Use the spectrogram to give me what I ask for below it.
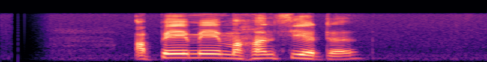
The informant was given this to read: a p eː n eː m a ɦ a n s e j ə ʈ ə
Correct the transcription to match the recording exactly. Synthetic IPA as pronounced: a p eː m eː m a ɦ a n s i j ə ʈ ə

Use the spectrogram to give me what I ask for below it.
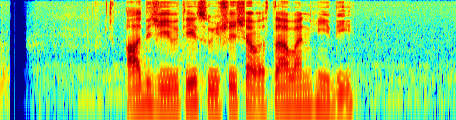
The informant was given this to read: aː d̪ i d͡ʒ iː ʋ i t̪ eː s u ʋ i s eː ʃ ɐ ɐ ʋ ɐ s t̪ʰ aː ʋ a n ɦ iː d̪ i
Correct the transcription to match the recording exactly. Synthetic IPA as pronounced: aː d̪ i d͡ʒ iː ʋ i t̪ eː s u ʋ i ʃ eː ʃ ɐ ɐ ʋ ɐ s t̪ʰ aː ʋ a n ɦ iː d̪ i

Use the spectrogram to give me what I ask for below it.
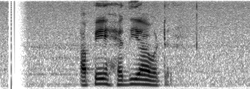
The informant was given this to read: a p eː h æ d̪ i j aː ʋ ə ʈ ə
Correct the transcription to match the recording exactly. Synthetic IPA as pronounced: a p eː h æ d̪ i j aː ʋ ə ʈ ə

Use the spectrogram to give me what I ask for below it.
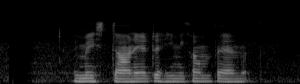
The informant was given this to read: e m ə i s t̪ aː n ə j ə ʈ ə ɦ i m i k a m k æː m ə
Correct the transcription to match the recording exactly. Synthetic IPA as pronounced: e m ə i s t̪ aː n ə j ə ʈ ə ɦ i m i k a m p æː m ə

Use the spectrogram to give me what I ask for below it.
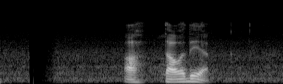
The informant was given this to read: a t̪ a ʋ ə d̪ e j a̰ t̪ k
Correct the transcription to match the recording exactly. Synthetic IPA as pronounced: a t̪ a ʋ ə d̪ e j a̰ k

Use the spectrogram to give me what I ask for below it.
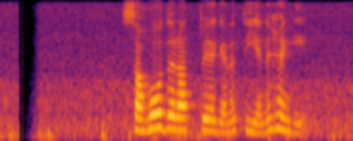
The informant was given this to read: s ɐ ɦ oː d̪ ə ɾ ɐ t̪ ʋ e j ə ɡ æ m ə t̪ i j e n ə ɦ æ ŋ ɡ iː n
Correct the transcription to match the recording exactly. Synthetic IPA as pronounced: s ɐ ɦ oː d̪ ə ɾ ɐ t̪ ʋ e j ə ɡ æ n ə t̪ i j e n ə ɦ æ ŋ ɡ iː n

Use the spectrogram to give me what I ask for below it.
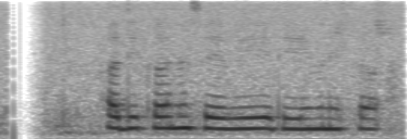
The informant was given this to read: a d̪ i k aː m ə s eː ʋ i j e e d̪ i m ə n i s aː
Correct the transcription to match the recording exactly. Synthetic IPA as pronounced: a d̪ i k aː n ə s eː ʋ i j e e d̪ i m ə n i s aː

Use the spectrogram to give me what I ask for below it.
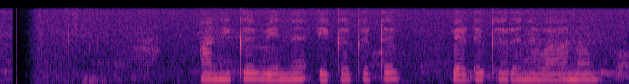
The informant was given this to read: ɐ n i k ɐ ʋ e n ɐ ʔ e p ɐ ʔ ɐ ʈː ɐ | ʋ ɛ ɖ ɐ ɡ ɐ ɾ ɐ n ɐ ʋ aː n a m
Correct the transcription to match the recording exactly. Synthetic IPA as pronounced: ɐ n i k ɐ ʋ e n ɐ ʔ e k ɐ k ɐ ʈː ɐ | ʋ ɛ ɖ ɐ k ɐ ɾ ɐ n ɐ ʋ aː n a m

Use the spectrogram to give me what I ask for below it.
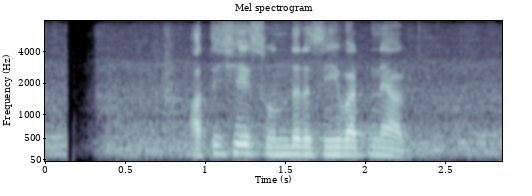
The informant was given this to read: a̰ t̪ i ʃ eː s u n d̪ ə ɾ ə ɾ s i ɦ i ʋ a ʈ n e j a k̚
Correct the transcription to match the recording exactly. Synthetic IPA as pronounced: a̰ t̪ i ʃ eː s u n d̪ ə ɾ ə s i ɦ i ʋ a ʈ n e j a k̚

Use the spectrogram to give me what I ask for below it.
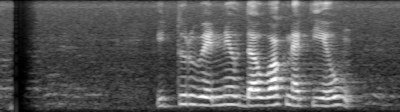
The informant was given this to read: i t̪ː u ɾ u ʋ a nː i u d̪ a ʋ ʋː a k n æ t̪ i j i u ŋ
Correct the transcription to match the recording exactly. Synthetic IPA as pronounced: i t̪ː u ɾ u ʋ e nː e u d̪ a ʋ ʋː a k n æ t̪ i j e u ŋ

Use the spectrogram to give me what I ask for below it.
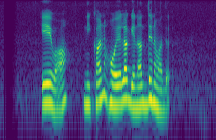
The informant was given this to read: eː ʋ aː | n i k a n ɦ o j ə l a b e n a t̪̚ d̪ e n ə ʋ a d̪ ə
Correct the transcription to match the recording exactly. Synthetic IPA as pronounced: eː ʋ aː | n i k a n ɦ o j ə l a ɡ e n a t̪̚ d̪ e n ə ʋ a d̪ ə

